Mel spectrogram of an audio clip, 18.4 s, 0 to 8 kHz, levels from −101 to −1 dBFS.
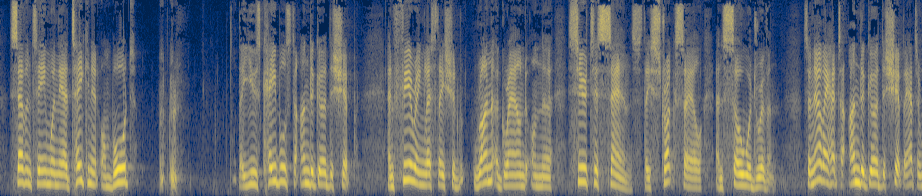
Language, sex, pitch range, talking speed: English, male, 160-210 Hz, 145 wpm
